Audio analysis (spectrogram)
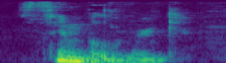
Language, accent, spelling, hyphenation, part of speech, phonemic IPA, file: English, Southern England, thimblerig, thim‧ble‧rig, noun / verb, /ˈθɪmbəlɹɪɡ/, LL-Q1860 (eng)-thimblerig.wav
